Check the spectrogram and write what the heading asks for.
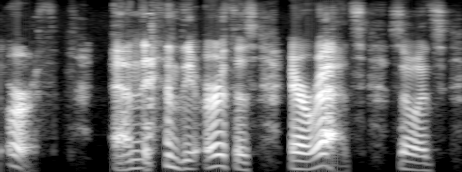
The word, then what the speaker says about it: Eretz: And keep in mind, Eretz would be earth, which would be with an aleph, which is a silent letter, just like ayin is.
